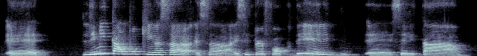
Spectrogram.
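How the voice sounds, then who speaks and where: A Brazilian woman, a mother, talking in a casual interview with halting speech and many restarts. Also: medium pitch, reverberant. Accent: Brazilian Portuguese. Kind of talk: casual video call interview. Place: home.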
